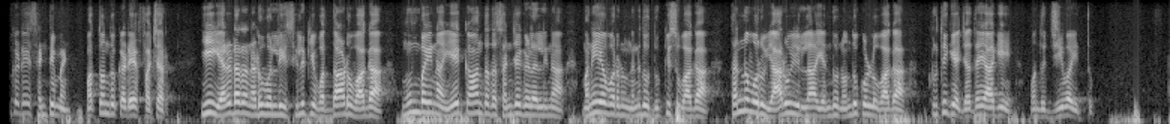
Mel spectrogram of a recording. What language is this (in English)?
Kannada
